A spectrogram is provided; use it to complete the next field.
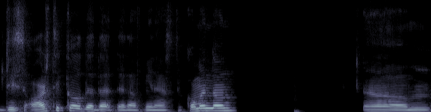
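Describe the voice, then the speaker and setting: The voice has a dark, mellow tone and a Dutch accent. Its pitch varies in an ordinary way against a quiet background. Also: man. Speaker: video commentator. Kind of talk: video reaction monologue. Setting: handheld camera recording. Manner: halting, many repetitions and fillers.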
